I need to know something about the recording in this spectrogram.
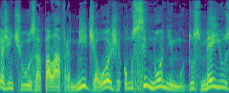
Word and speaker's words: media: na verdade em latim a palavra média que em inglês não é se pronuncia mídia daí veio na verdade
